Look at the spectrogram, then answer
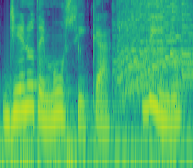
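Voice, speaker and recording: A woman's voice: lowish voice, lively intonation, normal speed, over music. A woman narrating a radio drama in a scripted storytelling style.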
